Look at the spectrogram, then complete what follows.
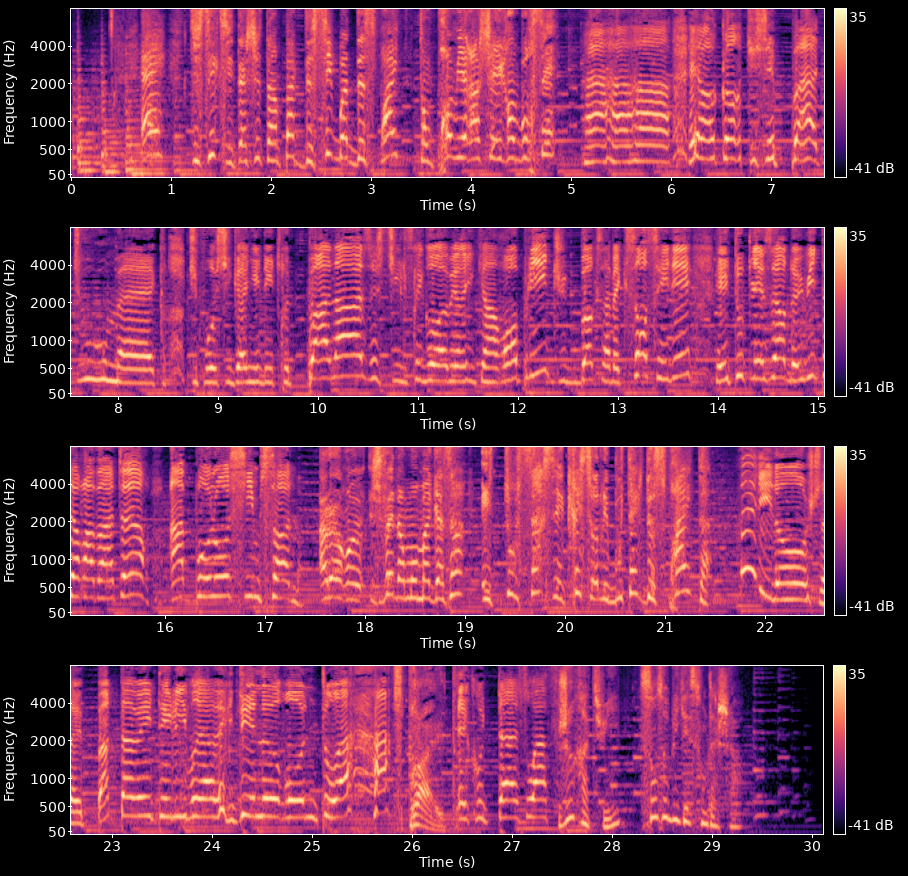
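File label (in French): voix spéciale; sprite; voix bart simpson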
